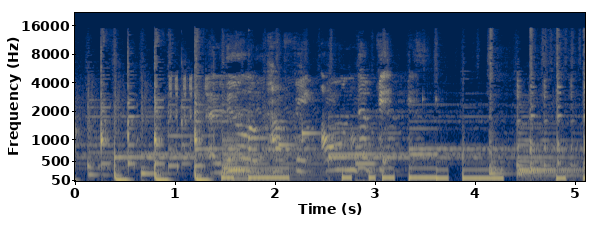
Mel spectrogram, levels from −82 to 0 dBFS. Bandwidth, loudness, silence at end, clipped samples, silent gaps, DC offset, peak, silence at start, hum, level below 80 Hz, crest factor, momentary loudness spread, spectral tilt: 15.5 kHz; -28 LUFS; 0 s; under 0.1%; none; under 0.1%; -8 dBFS; 0 s; none; -38 dBFS; 20 dB; 5 LU; -5 dB/octave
